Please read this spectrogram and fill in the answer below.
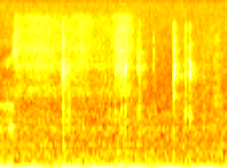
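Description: Faint clicks of computer keyboard keys typing a short command, a few keystrokes, closer together toward the end.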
